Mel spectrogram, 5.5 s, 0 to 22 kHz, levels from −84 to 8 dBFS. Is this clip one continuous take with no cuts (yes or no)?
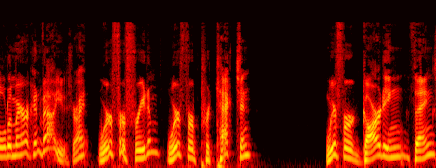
yes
